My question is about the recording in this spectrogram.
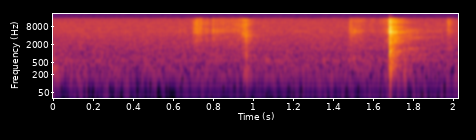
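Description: A mascara wand is pushed back into its tube and snaps shut with one sharp click near the end. The snap-in closure has no screw top. A faint rustle of handling comes before the click.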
